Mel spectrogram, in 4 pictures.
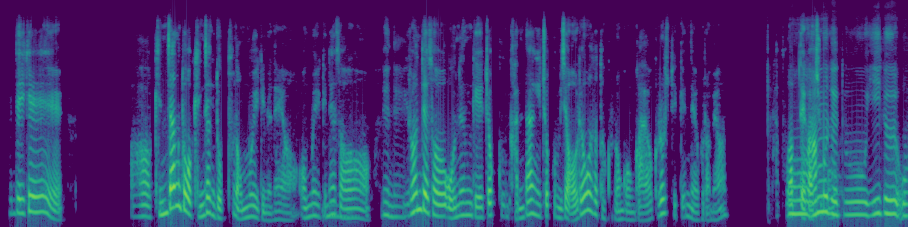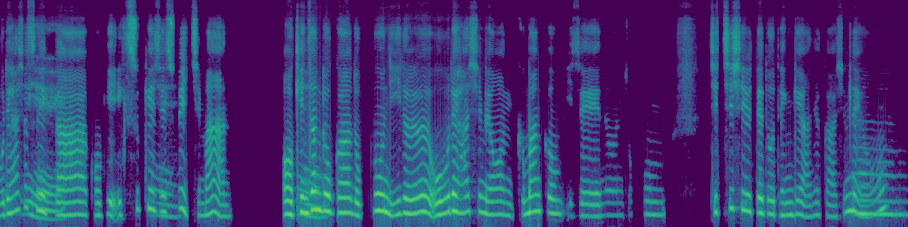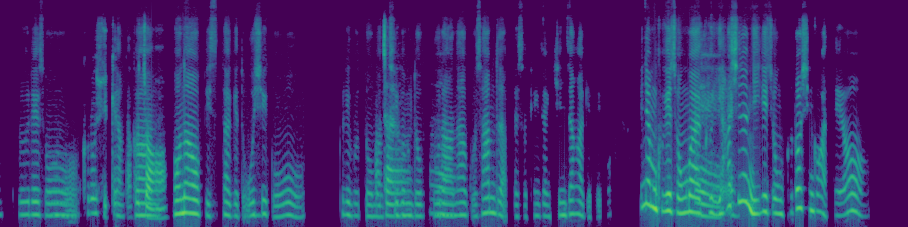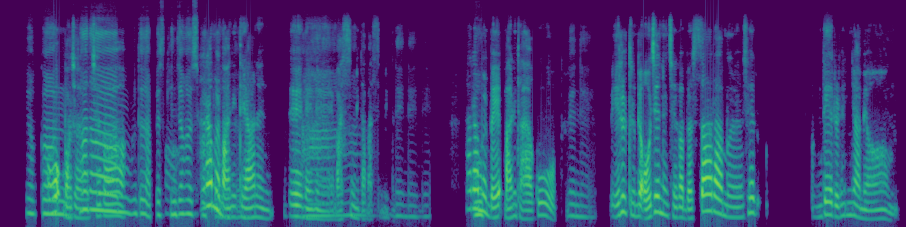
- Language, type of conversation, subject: Korean, advice, 사람들 앞에서 긴장하거나 불안할 때 어떻게 대처하면 도움이 될까요?
- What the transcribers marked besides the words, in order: other background noise; tapping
